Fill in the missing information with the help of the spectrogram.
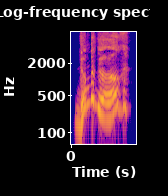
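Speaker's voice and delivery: usual speaking voice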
